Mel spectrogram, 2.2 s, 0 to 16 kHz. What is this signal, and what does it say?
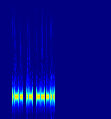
Morse code, heard as a keyed tone, about 51 wpm, 700 Hz. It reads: WA8
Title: USA Call Sign Prefixes - Repeated 2x - 50wpm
